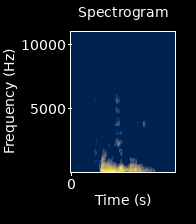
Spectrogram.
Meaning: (adjective) Able to be substituted for something of equal value or utility; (noun) Any fungible item
- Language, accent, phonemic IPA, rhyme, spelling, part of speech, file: English, Southern England, /ˈfʌndʒɪbəl/, -ɪbəl, fungible, adjective / noun, LL-Q1860 (eng)-fungible.wav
